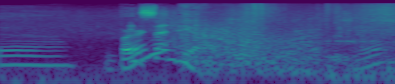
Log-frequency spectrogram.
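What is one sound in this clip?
Flames burst and roar.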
